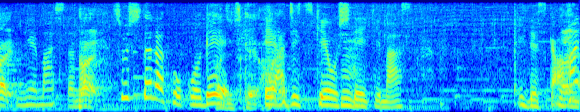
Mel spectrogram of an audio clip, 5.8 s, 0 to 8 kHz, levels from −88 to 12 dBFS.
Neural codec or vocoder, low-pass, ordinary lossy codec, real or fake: none; 7.2 kHz; none; real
